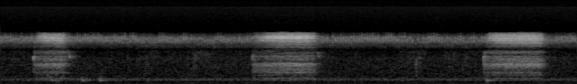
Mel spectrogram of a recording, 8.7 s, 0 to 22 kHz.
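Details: Webcam recording of a barn owl chick waiting patiently, 03.05.17: three breathy, snore-like hisses of roughly one second each, spaced about three seconds apart, over a constant high electronic hum and faint shuffling.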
